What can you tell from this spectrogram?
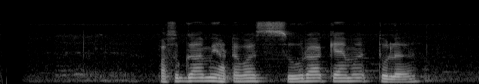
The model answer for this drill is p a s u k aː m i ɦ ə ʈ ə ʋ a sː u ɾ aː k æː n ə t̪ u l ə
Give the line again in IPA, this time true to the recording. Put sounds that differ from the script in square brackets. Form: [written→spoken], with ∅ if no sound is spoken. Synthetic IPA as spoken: p a s u [k→ɡ] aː m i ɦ [ə→a] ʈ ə ʋ a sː [u→uː] ɾ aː k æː [n→m] ə t̪ u l ə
